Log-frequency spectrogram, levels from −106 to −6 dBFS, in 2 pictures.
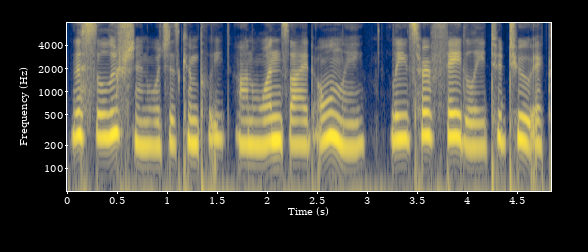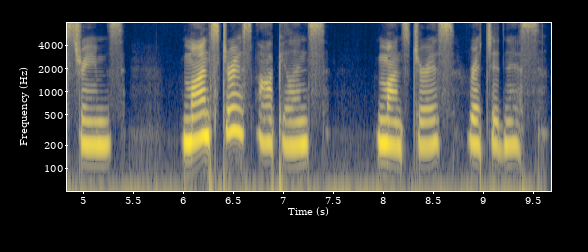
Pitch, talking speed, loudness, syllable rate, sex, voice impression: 225 Hz, 120 wpm, -17 LUFS, 4.5 syllables/s, female, feminine, slightly adult-like, calm, friendly, slightly elegant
